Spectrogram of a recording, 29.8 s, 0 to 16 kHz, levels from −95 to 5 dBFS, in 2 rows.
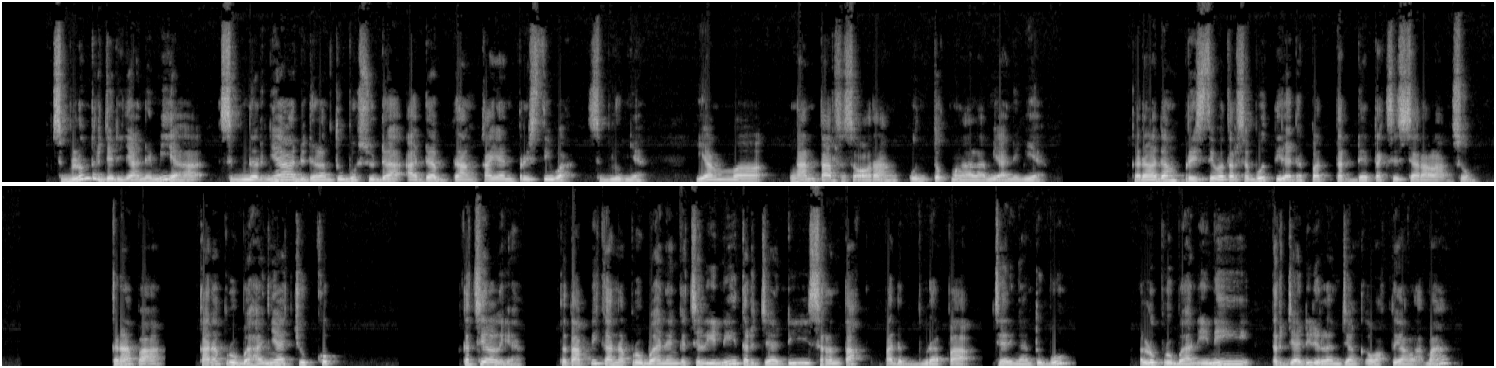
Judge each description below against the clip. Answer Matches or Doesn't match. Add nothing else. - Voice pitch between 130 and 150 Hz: Matches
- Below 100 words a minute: Doesn't match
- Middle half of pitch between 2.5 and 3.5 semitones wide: Doesn't match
